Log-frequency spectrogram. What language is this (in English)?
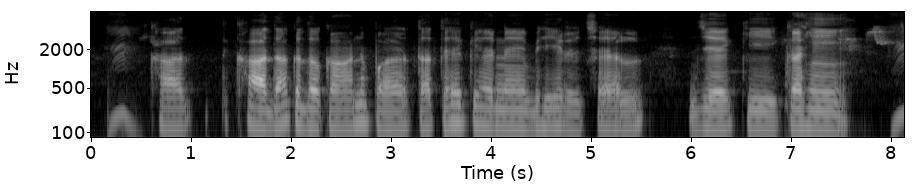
Maithili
